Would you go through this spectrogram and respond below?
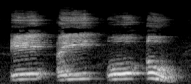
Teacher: संयुक्त स्वर म्हणजे काय तर 2 स्वर एकत्र येऊन तयार झालेल्या स्वराला आपण काय म्हणायचं तर याला संयुक्त स्वर असं म्हणायचं.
